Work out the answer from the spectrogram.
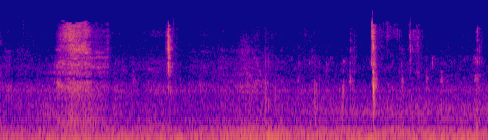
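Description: A person chewing and eating a mouthful of shredded beef stew, with small wet mouth clicks and one sharper click near the end, over a low steady hum.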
